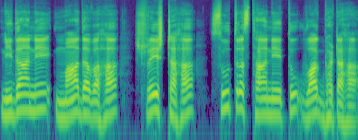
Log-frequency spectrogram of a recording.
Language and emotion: Kannada, neutral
